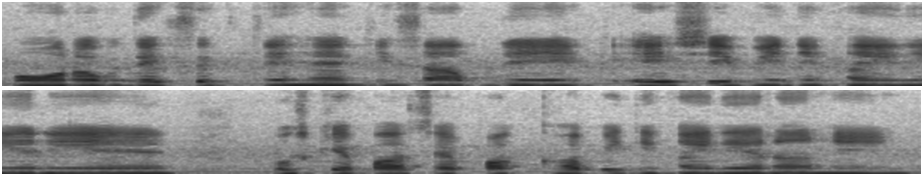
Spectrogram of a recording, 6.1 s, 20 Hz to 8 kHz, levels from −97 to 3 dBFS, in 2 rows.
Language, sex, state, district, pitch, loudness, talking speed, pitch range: Hindi, male, Rajasthan, Bikaner, 160 Hz, -18 LUFS, 225 wpm, 155-165 Hz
